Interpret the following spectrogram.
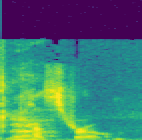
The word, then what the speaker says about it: Kestrel: A lot of talk in your circles of the Kestrel, and that's spelled, if you're taking notes, Kestral, like the bird. Kestrel.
